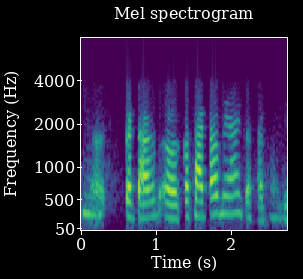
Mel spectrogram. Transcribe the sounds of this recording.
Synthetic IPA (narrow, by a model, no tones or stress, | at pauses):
kɐʈ̪aɾkɐsaːʈamẽaːɦẽkɐsaːʈame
